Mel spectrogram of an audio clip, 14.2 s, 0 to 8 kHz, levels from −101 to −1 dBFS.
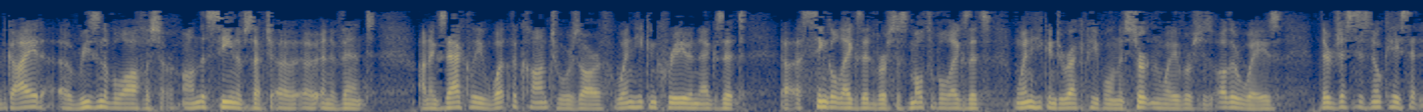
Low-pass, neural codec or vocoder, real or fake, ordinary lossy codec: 7.2 kHz; codec, 16 kHz in and 24 kHz out, 0.9 kbps, LongCat-Audio-Codec, four codebook decoder; fake; MP3, 24 kbps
